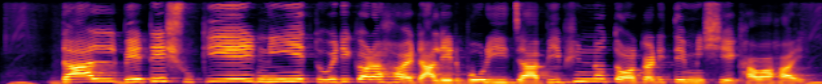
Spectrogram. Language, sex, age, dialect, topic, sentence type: Bengali, female, 31-35, Northern/Varendri, agriculture, statement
